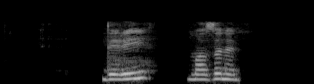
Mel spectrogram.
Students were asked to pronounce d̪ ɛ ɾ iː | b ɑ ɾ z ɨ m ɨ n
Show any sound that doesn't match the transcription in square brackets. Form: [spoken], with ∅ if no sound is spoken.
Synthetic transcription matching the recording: d̪ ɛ ɾ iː | [m] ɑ [∅] z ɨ [n] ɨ n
